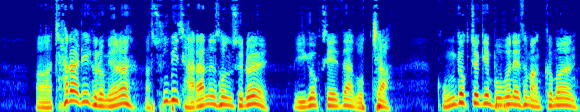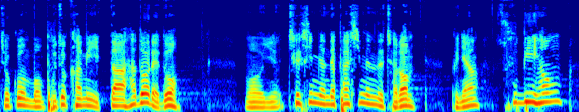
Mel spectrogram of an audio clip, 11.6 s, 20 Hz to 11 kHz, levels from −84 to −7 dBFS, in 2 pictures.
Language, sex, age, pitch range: Korean, male, 40-59, 130-175 Hz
